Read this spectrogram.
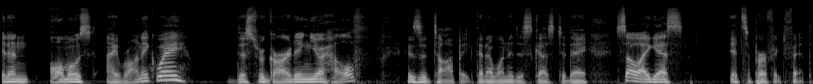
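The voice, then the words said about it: Voice slightly off from a cold. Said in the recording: “my voice is a little bit off today because I'm coming down from a pretty intense cold”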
